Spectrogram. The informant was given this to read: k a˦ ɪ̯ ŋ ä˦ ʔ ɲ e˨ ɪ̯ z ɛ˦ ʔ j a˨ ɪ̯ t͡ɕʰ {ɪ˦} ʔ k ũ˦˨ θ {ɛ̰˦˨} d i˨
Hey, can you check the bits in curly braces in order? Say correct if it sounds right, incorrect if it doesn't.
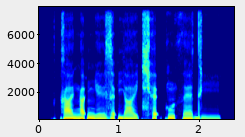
incorrect: ɛ˦, incorrect: ɛ˦

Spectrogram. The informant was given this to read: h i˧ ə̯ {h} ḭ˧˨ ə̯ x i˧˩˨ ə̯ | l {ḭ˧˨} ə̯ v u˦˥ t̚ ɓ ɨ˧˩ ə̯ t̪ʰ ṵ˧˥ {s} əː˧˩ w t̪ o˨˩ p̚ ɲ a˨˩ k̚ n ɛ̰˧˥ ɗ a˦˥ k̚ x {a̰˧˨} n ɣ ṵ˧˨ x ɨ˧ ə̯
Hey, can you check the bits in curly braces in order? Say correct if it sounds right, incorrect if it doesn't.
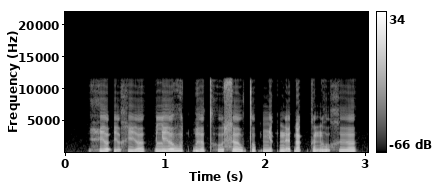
incorrect: ʔ, incorrect: i˨˦, correct, incorrect: ə̰˧˨

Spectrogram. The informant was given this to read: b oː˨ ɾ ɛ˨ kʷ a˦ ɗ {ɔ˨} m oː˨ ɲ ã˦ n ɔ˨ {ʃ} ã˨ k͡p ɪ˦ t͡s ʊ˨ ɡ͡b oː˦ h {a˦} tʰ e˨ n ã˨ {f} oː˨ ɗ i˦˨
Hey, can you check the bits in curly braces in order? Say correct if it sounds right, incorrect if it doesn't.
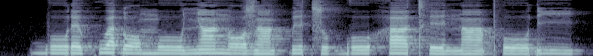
correct, incorrect: z, correct, incorrect: pʰ

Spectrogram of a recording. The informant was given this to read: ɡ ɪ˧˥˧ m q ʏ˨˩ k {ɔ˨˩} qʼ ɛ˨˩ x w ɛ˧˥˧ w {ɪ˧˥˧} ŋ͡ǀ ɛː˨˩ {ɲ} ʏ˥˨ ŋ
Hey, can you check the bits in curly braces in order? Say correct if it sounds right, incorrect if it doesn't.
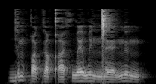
incorrect: ə˨˩, incorrect: ɪ˥˨, incorrect: ŋ

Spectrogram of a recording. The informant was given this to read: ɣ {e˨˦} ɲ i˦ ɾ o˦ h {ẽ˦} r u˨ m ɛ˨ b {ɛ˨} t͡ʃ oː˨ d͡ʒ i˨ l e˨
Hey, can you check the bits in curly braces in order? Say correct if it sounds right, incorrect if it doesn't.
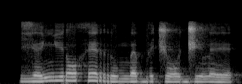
correct, incorrect: e˦, incorrect: ɪ˨

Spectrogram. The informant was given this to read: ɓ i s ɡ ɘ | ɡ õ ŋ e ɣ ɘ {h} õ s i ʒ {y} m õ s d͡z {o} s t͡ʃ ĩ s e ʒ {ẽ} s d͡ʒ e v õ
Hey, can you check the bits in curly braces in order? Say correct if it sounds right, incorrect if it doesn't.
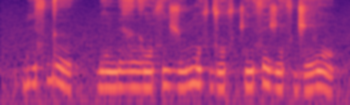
incorrect: ɣ, correct, incorrect: õ, correct

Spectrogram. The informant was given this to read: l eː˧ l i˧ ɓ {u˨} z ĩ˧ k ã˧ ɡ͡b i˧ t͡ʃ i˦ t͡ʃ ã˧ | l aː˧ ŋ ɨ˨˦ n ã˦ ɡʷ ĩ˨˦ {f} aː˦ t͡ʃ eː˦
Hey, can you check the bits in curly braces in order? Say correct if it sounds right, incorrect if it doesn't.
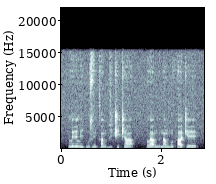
correct, correct

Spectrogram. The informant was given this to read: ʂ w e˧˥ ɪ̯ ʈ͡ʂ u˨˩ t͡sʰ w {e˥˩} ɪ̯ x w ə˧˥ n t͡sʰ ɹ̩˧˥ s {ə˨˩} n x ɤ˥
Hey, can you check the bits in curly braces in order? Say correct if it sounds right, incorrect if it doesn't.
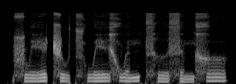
incorrect: e˧˥, correct

